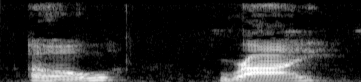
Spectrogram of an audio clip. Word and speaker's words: Orion: the hunters name is Orion you say it like this oh why um he can be seen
